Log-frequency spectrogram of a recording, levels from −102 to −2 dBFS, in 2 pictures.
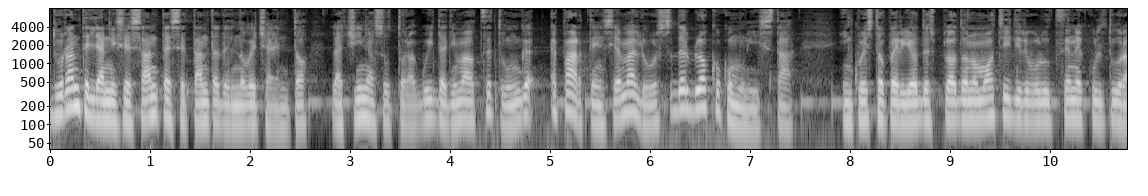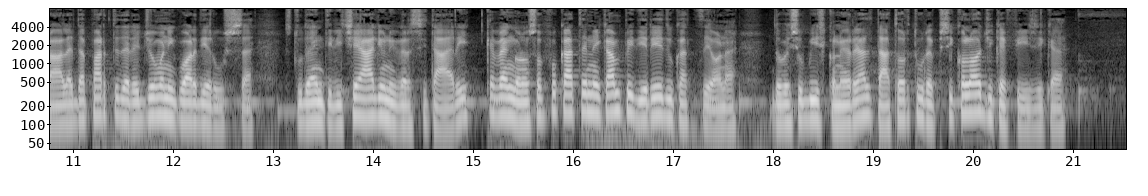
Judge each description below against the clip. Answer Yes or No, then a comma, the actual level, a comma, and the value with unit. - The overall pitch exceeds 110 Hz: Yes, low, 120 Hz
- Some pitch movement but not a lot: Yes, average, 4.2 semitones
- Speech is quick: No, average, 155 wpm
